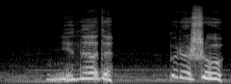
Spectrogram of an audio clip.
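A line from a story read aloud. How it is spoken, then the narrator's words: Hoarse, man. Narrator (Russian): прохрипел мужчина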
